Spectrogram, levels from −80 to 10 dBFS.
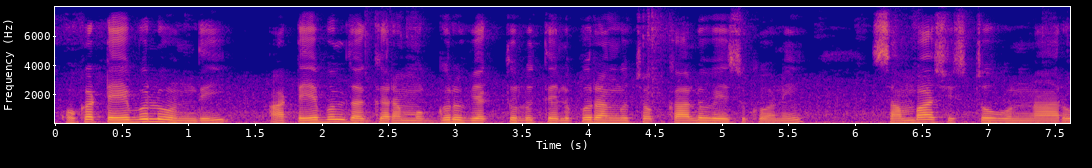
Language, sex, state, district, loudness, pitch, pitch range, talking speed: Telugu, male, Telangana, Komaram Bheem, -17 LUFS, 135 Hz, 130-150 Hz, 110 wpm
